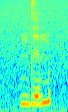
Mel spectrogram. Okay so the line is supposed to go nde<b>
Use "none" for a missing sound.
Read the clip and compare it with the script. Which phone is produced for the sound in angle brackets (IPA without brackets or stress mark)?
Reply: m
